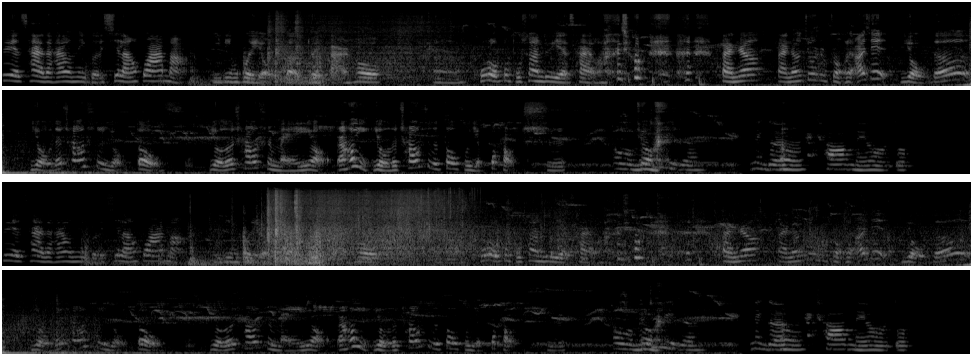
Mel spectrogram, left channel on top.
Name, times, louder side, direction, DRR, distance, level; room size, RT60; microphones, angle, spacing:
voice 1, 0.0-3.8 4.3-9.7 10.0-15.3 16.0-16.4 17.5-17.7, left 5 dB, 60° left, 0.4 m, -43 dB
sound 1, 0.8-10.7, right 9 dB, 80° right, 0.3 m, -45 dB
sound 2, 3.9-17.1, right 3 dB, 20° right, 0.5 m, -57 dB
sound 3, 9.1-12.4, equal, 15° left, 0.6 m, -50 dB
voice 2, 15.8-16.7 17.2-18.7, equal, 60° right, 0.8 m, -48 dB
4.2 x 2.6 x 2.3 m
head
